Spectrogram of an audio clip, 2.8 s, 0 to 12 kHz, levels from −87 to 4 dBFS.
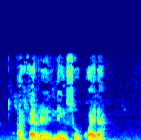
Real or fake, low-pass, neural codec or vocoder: real; 7.2 kHz; none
